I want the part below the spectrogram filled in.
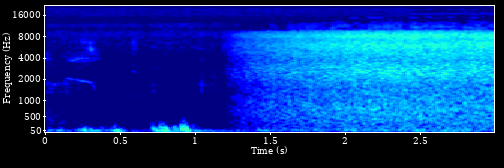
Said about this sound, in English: You can hear the raging river down there.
